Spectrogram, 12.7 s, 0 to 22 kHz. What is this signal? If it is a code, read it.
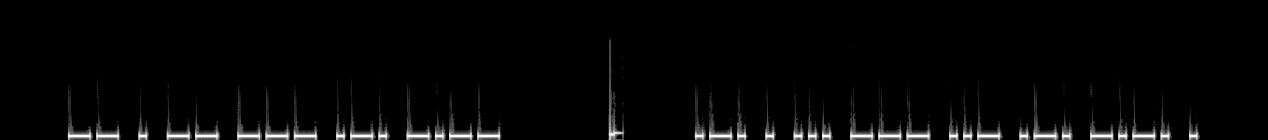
Morse code, heard as a keyed tone, about 17 wpm, 700 Hz. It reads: MEMORY RESOURCE
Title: Sentences from Top 1300 Words - New Word Drill Alt - 17wpm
